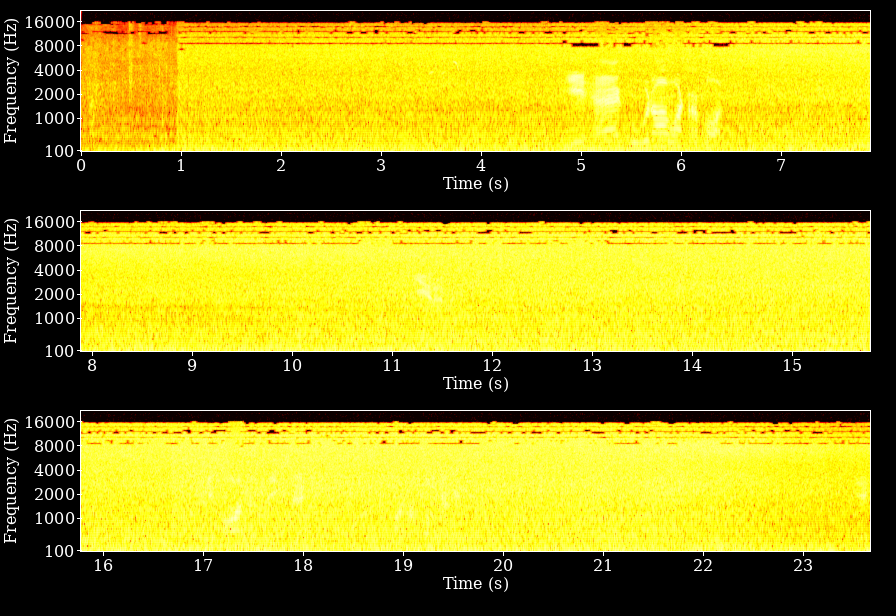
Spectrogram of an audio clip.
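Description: A river rushes over rocks and down a waterfall.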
